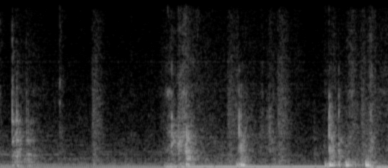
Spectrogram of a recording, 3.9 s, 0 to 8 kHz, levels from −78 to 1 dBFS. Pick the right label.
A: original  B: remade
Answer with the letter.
B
